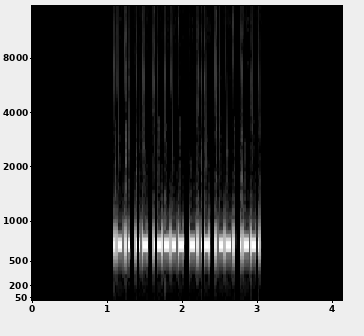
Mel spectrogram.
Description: Morse code, heard as a keyed tone, about 46 wpm, 700 Hz. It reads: LU1XPP
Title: DXCC-100 Call Signs - 6 Characters - 50wpm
